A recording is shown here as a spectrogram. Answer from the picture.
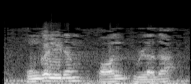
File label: tamil do you have milk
